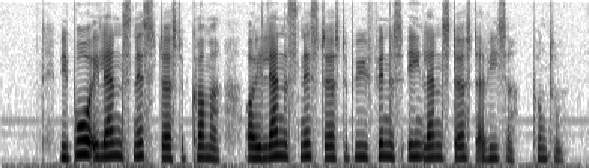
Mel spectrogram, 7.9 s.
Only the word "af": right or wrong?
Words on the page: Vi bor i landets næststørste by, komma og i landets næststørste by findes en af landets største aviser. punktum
wrong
